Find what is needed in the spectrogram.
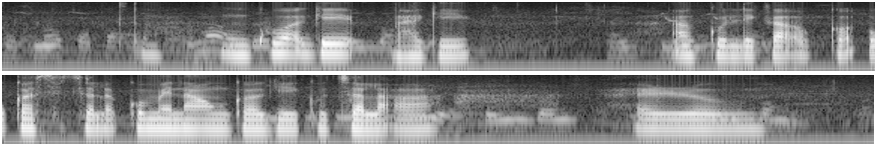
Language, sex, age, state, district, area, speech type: Santali, female, 18-30, West Bengal, Uttar Dinajpur, rural, spontaneous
